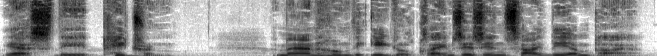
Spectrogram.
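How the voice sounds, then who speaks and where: An actor playing a guarded intelligence chief in a video game, measured, formal and authoritative. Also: male voice, mid-range voice, big pitch swings, slightly rough. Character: grave, guarded male intelligence spymaster. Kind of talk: video game drama acting.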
